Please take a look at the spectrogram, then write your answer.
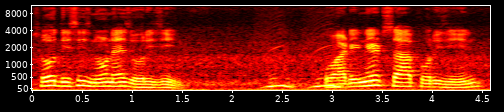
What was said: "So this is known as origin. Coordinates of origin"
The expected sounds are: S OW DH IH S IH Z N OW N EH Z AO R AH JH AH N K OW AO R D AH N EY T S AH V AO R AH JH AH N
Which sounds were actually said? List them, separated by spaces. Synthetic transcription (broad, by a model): S OW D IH S IH Z N OW N EH Z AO R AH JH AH N K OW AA R D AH N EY T S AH P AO R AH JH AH N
